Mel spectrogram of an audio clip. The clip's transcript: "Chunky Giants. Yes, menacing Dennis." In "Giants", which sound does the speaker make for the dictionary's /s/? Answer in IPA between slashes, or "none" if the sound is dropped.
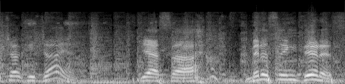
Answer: none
